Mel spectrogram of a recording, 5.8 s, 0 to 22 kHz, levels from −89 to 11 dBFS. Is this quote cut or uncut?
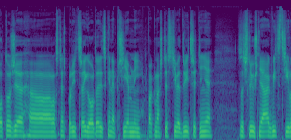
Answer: uncut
